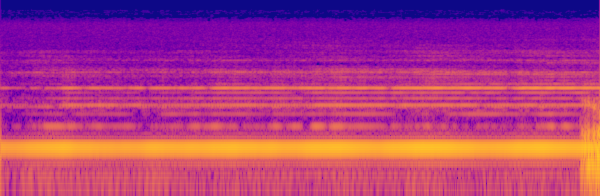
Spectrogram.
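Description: A single steady low drone tone with fainter ringing overtones above it, swelling slightly in loudness and holding its pitch throughout. Just before the end it gives way to a voice.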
